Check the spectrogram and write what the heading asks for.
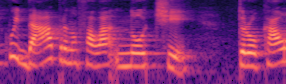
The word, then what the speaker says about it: noche: Tu tens que pronunciar noche. Noche. O que eu quero tratar aqui é que o CH, que tem o som de ch, como se fosse o nosso TCH em tchau do português, e cuidar para não falar noche.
